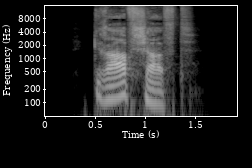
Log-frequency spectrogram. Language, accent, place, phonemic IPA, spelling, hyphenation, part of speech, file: German, Germany, Berlin, /ˈɡʁaːfʃaft/, Grafschaft, Graf‧schaft, noun, De-Grafschaft.ogg
- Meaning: county (land ruled by a count or countess)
